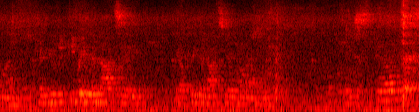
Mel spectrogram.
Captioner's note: speaking off mic and muffled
